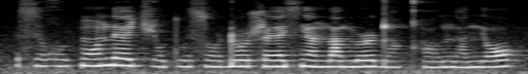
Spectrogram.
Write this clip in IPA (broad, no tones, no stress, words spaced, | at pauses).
sɛ̤ʁʷi̤pɔ̃ nɛ t͡ɕɔ̤tʷɛ̤sɔ̤ ɖoʂɛ sʲãn̪an̪ə˞ ɖa̤qʰo̤ na̤nʲɔ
